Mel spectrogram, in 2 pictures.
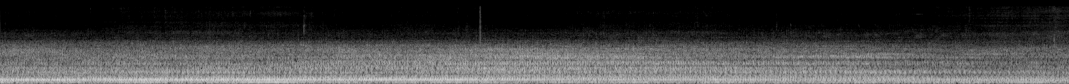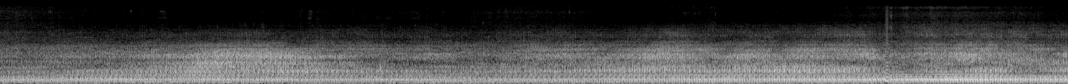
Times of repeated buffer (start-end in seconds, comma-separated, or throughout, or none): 4.80, 19.55-19.57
